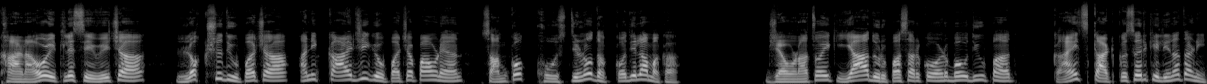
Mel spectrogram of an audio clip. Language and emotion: Goan Konkani, surprised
